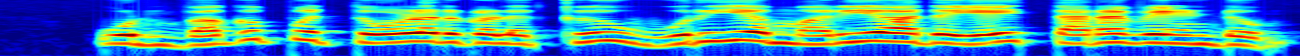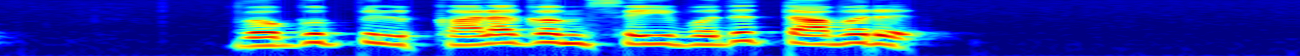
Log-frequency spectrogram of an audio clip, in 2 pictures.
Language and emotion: Tamil, angry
